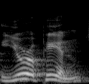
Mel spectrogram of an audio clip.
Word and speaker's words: European: number eight is similar the word european starts with a yeah sound so a european tour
